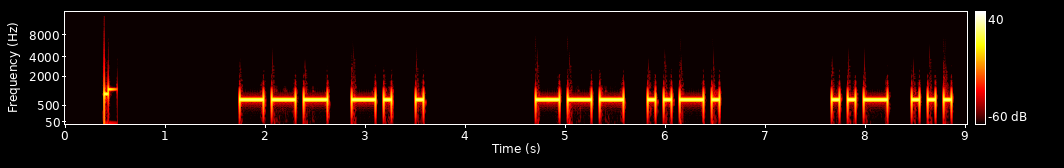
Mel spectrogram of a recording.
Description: Morse code, heard as a keyed tone, about 15 wpm, 700 Hz. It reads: ONE OF US
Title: 2x Word-Spacing - Sentences from Top 300 Words - 15wpm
